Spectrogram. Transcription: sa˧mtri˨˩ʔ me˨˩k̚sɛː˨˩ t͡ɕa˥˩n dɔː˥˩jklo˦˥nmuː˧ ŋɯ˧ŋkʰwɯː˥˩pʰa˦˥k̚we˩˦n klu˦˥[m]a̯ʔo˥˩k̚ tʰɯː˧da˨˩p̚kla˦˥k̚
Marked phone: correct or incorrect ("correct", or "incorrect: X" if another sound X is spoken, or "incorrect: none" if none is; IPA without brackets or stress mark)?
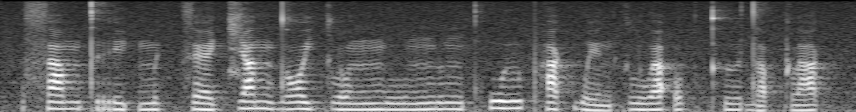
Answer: incorrect: none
